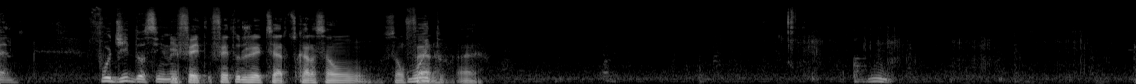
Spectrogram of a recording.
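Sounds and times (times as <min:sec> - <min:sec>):
speech: 0:00.0 - 0:00.3, 0:00.9 - 0:04.9, 0:08.7 - 0:09.0
crunchy snack being bitten and chewed: 0:07.6 - 0:11.3.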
